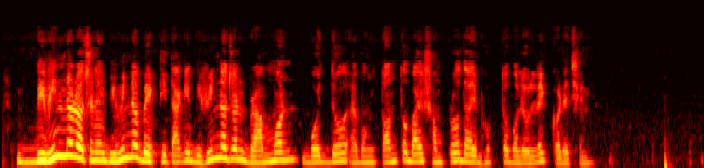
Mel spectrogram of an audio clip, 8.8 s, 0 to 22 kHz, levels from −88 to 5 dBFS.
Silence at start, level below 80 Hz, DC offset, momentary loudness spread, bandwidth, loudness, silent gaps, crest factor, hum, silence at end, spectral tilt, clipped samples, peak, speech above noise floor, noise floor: 0.2 s; -52 dBFS; under 0.1%; 17 LU; 9.8 kHz; -24 LUFS; none; 18 dB; none; 0.45 s; -7.5 dB/octave; under 0.1%; -6 dBFS; 47 dB; -70 dBFS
